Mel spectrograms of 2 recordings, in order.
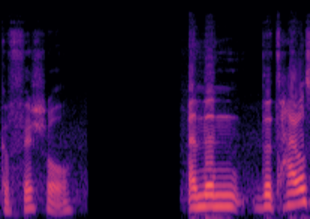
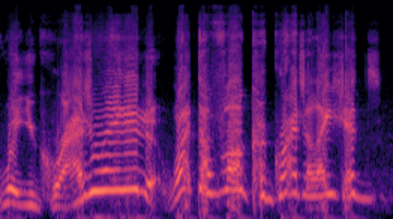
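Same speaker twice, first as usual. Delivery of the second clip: shocked shout; 13 semitones higher, 4 dB louder, slower than usual. Real, not acted. Streamer reacts excitedly.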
